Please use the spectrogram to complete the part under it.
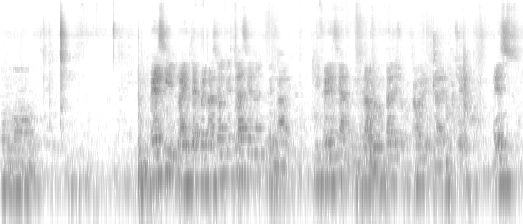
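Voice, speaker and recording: A man's voice: medium pitch, fairly even intonation. Distant echoey male student. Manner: measured, tentative phrasing. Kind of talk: class question. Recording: distant, very echoey, noisy mic.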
